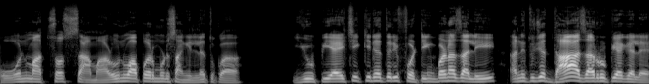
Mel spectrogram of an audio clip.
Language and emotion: Goan Konkani, angry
